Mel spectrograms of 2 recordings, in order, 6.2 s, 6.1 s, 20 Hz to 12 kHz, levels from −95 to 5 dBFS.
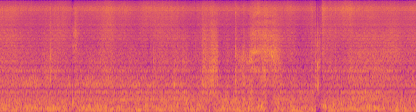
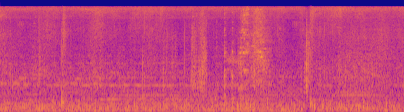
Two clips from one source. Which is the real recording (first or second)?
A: second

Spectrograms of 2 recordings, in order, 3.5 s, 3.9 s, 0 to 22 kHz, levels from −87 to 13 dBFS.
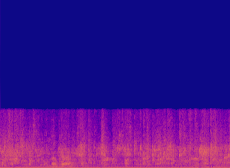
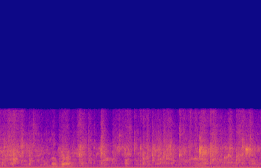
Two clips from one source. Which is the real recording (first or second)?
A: first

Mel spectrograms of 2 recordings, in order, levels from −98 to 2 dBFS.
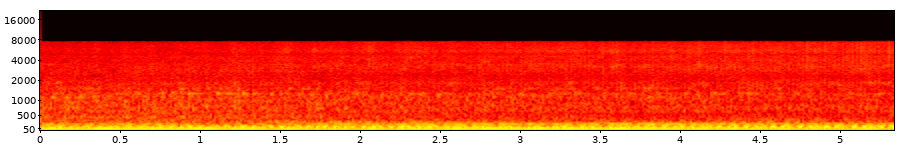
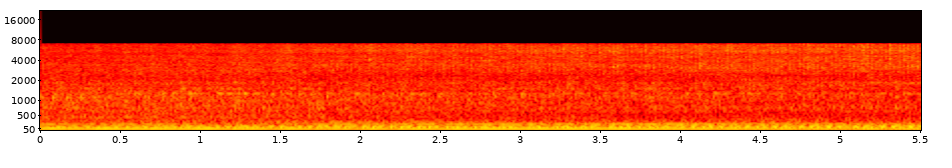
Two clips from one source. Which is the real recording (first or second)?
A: second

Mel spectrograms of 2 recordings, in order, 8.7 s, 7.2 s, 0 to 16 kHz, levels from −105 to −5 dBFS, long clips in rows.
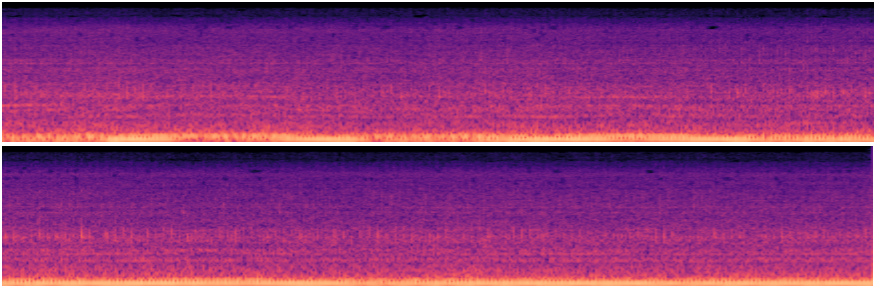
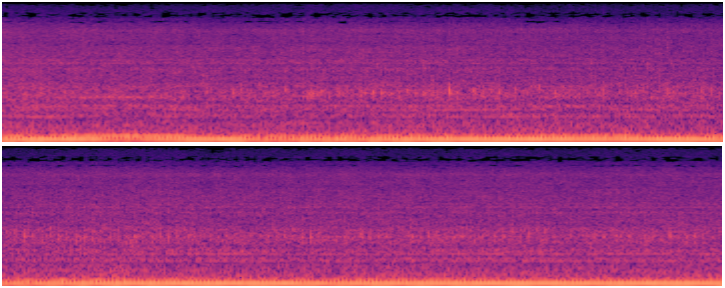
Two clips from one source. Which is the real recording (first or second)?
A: first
